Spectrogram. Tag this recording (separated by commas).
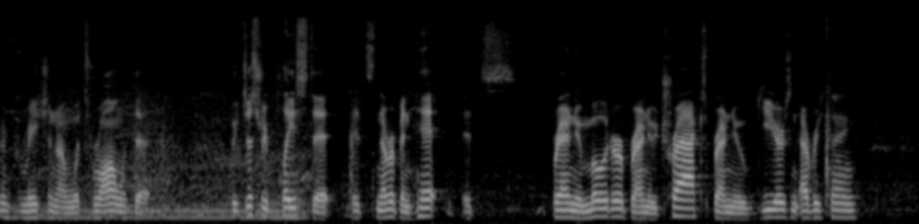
Door, Speech, Sliding door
